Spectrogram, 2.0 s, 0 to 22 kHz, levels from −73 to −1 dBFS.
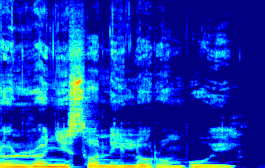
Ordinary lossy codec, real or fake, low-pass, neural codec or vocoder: none; real; none; none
